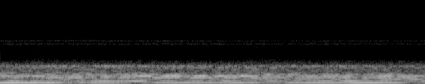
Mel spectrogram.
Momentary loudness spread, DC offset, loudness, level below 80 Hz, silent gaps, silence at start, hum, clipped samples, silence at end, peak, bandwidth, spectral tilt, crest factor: 3 LU; under 0.1%; -26 LUFS; -30 dBFS; none; 0 s; none; under 0.1%; 0 s; -14 dBFS; 3.2 kHz; -11.5 dB/octave; 10 dB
